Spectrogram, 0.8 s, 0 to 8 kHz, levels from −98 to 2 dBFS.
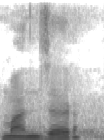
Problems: background sounds at intervals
